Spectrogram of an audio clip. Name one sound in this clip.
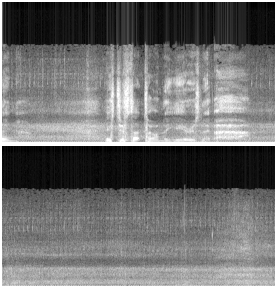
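An old BMW motorcycle engine hums steadily as it cruises along a road, heard from the rider's seat.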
